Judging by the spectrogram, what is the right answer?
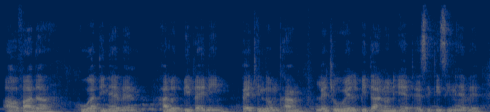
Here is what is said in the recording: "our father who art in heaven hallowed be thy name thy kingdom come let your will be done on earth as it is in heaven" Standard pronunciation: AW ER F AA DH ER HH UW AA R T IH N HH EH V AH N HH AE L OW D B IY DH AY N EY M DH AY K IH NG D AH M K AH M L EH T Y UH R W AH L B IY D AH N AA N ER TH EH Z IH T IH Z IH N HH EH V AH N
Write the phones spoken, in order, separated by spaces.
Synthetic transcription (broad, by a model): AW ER F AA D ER HH UW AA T IH N HH EH V AH N HH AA L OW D B IY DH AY N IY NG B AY K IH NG D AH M K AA M L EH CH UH W AH L B IY D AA N AA N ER T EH S IH T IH S IH N HH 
